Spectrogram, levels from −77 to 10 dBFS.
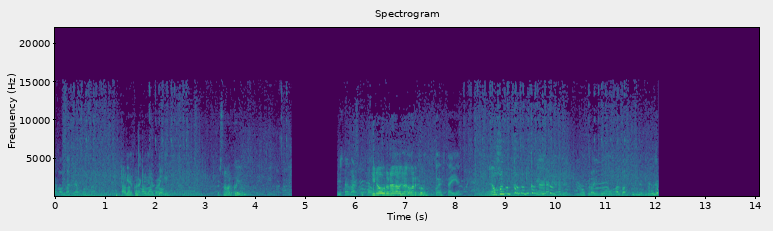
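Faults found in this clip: MP3 compression, throughout. Watery, swirly texture with dulled treble, plainly audible. Likely cause: a lossy MP3 encode at a low bitrate, which fits around 64 kbps. The encoder starves weak frequency lines, so they flicker between frames, and it cuts the top end.

Stream reconnect, 4.72 to 5.65 s. About 0.92 s of silence, then the audio resumes roughly half a second further on in the material. The connection dropped and the player reconnected, starting a fresh decoder mid-stream. The content during the gap and the skipped section is lost.

Audio dropout to silence, 12.05 s to end. Sound cuts out mid-flow and the rest is dead silence with no room tone. Likely cause: input lost, through a disconnect, a failed link or a mute, while the recorder kept writing silence.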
